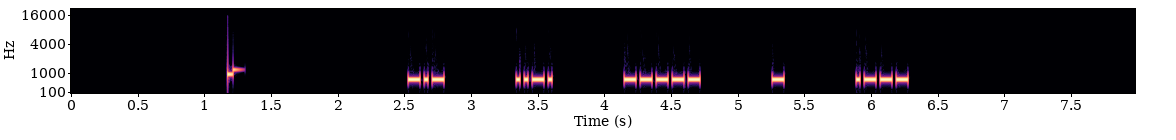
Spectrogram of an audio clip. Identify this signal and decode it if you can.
Morse code, heard as a keyed tone, about 40 wpm, spaced as for 14 wpm, 700 Hz. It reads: KF0TJ
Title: USA Call Signs - 5 Characters - 6x Character Spacing - 40wpm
